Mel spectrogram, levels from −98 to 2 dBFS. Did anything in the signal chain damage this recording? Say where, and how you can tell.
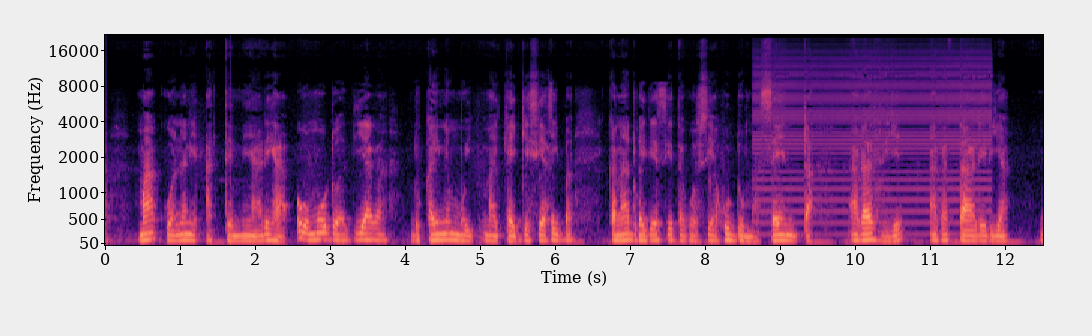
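Yes. The damage comes from three separate stages.

Compressed frames skipped, at the decoding or storage stage: the sound jumps ahead at 1.03, 2.56, 5.90, 7.06 and 11.99 s. Each jump loses a multiple of a 46.4 ms frame, roughly one, four, three, two and four frames (about 50 to 200 ms). The decoder dropped whole frames. A dropout would leave a hole, but here material is simply missing.

A block of digital silence, from the driver or buffer stage, at 1.66 s: a 2.13 ms run of zeros, with no fade in or out, produces a sharp tick. It differs from the frame skips because the signal cuts hard to nothing and back, without jumping ahead. This points to an output buffer that wasn't filled in time.

GSM phone buzz, picked up in the analogue wiring from 8.62 to 11.82 s: a hard, raspy buzz at 217 Hz sits about 19 dB below the signal and holds steady, as it does during a call. 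Circuitry rectified the phone's transmit bursts. Mains hum sits at 50 or 60 Hz and sounds smoother; this buzz's odd pitch and dense harmonics mark it as radio interference.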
